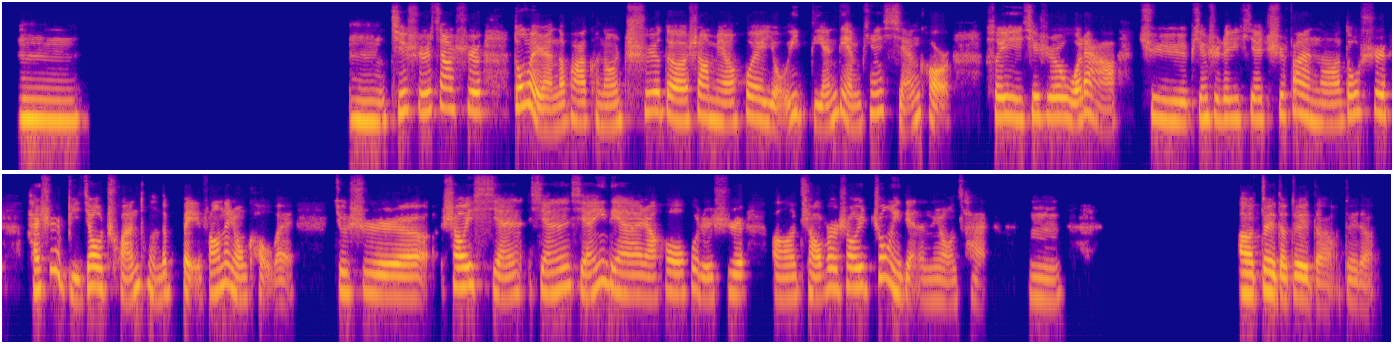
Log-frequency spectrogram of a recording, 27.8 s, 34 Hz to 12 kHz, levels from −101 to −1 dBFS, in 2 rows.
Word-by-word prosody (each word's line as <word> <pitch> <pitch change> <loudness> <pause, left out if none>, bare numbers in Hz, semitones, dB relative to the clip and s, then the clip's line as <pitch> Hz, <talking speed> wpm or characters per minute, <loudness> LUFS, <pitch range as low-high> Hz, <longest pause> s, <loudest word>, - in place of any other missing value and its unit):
嗯。 200 -1 0 2.6
嗯， 190 -2 0
其 250 +5 0
实 260 -1 +1
像 290 +1 +2
是 275 -3 +2 0.3
东 305 +2 +4
北 320 - +7
人 145 0 +2
的 170 - +1
话， 180 -1 +1
可 185 0 -9
能 165 +2 -2
吃 255 +5 0
的 205 -6 +4
上 210 +2 +2
面 180 -2 0
会 205 -1 0
有 170 - -2
一 235 - -1
点 170 -5 -3
点 230 -11 0
偏 245 +7 -4
咸 250 -4 -5
口 - - -1
儿， - - +3 0.3
所 220 - +1
以 215 -2 +2
其 220 +3 +1
实 215 -1 +2
我 195 -4 +4
俩 195 - +1 0.2
去 195 -4 -2
平 210 +4 -2
时 210 0 -1
的 200 - 0
一 205 +1 -2
些 205 0 -3
吃 220 +3 -3
饭 230 -4 +1
呢， 175 0 -2
都 230 +6 0
是 250 -2 +1 0.3
还 205 - +4
是 405 - -1
比 315 - -4
较 235 -2 +5
传 225 - -1
统 230 -9 -6
的 185 - -1
北 155 - +2
方 190 +5 +1
那 260 +1 0
种 165 -5 0
口 - - -5
味 - - -6 0.4
就 195 -2 -2
是 175 -3 +2
稍 230 -1 +5
微 235 +1 +5
咸 190 -7 -3
咸 210 +2 -2
咸 210 -2 -1
一 280 - -2
点， 185 -6 +1
然 165 -1 0
后 185 +1 +1
或 210 +2 -5
者 160 -1 -3
是， 180 +1 -2 0.3
呃， 165 0 -1
调 170 -2 0
味 215 +7 0
儿 220 - +2
稍 230 +2 +2
微 230 +1 +3
重 320 +3 0
一 - - 0
点 165 -1 -2
的 155 - -10
那 150 +1 -9
种 140 -2 -6
菜。 - - -9 0.4
嗯。 160 0 -8 1.8
呃， 190 -1 +7
对 200 -2 +4
的 170 -1 +2
对 165 -1 +4
的， 130 -4 -6
对 150 -2 -6
的。 135 - -8
200 Hz, 195 characters per minute, -22 LUFS, 175-230 Hz, 2.6 s, 北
